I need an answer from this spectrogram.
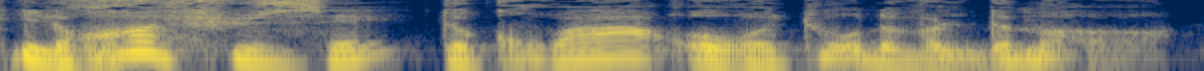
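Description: A man narrating a storybook in an expressive, animated reading. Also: a little high, unhurried, gravelly, breathy edge, no echo, clean studio sound. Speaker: audiobook narrator. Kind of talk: scripted narration.

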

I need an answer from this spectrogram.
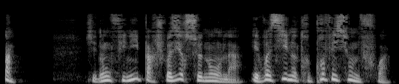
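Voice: medium pitch, very animated, normal speed, vocal fry, a little mellow, husky, dry recording, studio quality, pitched above the performer's own voice, exaggerated voice. An audiobook reader voicing Hermione, an earnest, bossy teenage witch who lectures with eager insistence. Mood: ardent. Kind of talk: audiobook character voice.

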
